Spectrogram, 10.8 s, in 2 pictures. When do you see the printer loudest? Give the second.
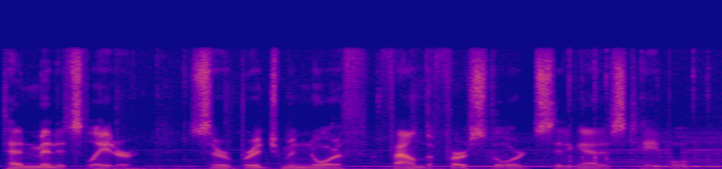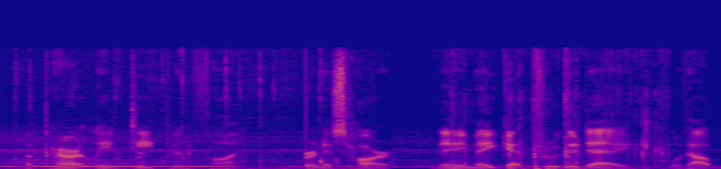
6 s.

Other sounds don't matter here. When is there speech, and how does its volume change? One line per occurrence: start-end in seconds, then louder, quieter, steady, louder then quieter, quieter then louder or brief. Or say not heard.
0.0-10.7 steady.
